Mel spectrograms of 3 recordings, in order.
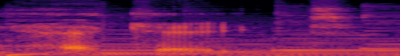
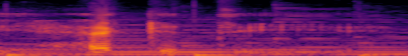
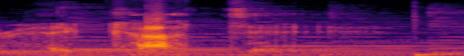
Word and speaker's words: Hekate: And yes, I'm sure I'm mispronouncing Hecate. It should be Hecate or Hekate.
